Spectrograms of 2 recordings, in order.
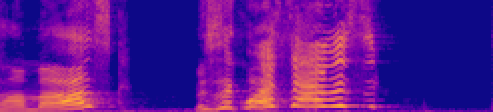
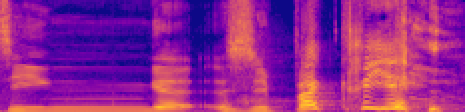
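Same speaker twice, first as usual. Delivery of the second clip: very slow, drawn-out protest; defensive denial; 7 semitones lower, much slower than usual. Real, not acted. Gamer denying she screamed, slow and defensive. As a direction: insist you didn't scream. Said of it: "Meuf qui fait genre".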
